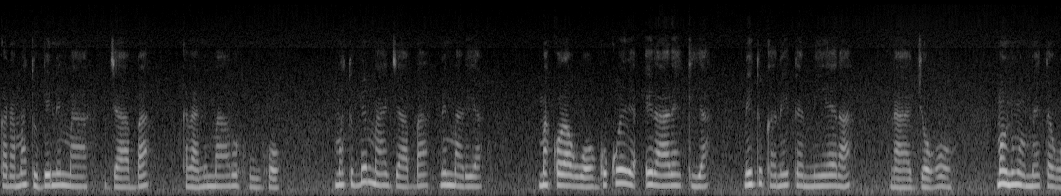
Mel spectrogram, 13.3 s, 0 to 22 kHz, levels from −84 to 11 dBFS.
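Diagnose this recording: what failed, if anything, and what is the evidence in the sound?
No fault found here.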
